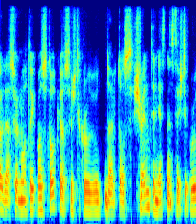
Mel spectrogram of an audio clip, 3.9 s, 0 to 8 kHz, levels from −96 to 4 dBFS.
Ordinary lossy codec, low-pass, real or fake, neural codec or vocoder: AAC, 48 kbps; 7.2 kHz; fake; codec, 16 kHz, 2 kbps, X-Codec, HuBERT features, trained on LibriSpeech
